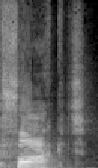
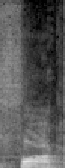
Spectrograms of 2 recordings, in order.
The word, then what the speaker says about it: Vogt: Vogel is pronounced with an F sound. Vogel? Yeah, it's like Vogt. Okay. Yeah, like VOGT. This is an East German grandmaster. Mm-hmm. It's pronounced Vogt, like that's how it's pronounced.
